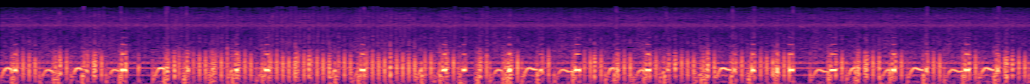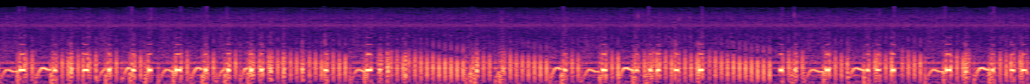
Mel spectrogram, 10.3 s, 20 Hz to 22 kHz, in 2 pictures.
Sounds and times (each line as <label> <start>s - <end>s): buzz 0.0s - 10.3s
bleep 2.2s - 7.1s
bleep 8.0s - 10.3s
